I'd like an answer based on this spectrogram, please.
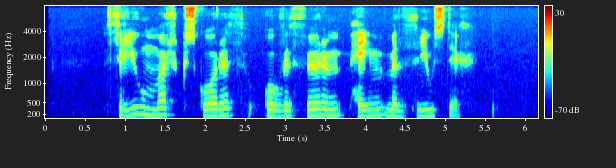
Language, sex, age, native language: Icelandic, male, 20-29, Icelandic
